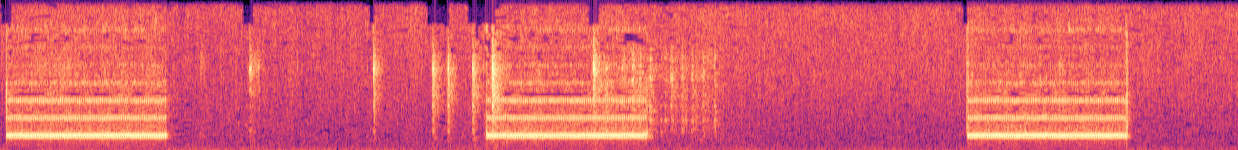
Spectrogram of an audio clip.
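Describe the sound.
Telephone ringback tone while a call is transferred to reception: three steady, evenly pitched rings, each about two seconds long and separated by roughly four-second pauses, faint and with no voices.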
